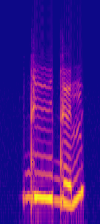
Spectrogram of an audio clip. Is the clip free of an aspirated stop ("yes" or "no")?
yes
